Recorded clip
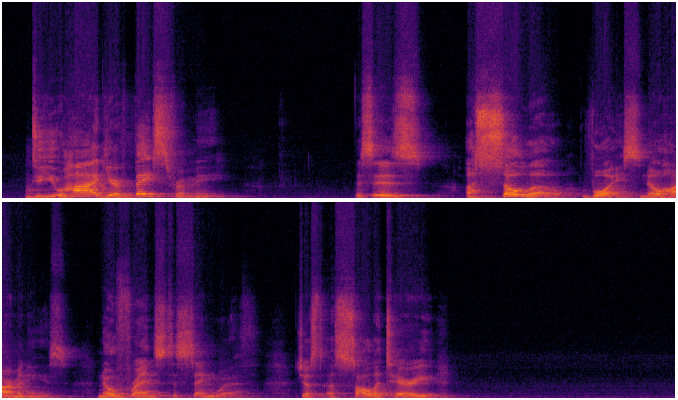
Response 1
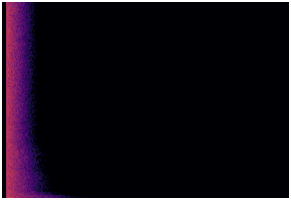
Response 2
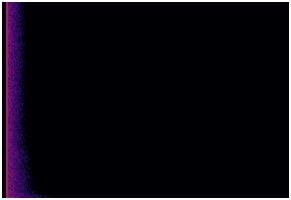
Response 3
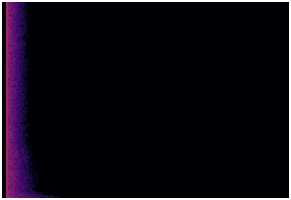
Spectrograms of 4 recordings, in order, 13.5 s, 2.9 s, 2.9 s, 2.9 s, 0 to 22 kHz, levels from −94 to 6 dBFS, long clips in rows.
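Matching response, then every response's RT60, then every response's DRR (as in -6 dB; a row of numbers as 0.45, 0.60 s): 2; 0.60, 0.60, 0.60 s; -8.5, 6.0, 0.5 dB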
